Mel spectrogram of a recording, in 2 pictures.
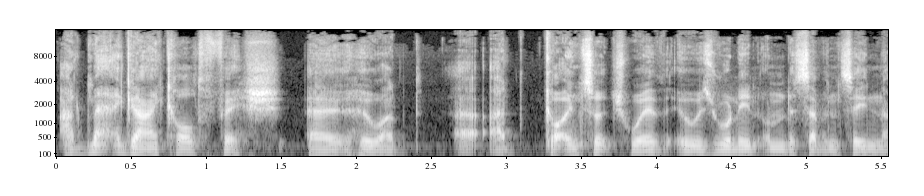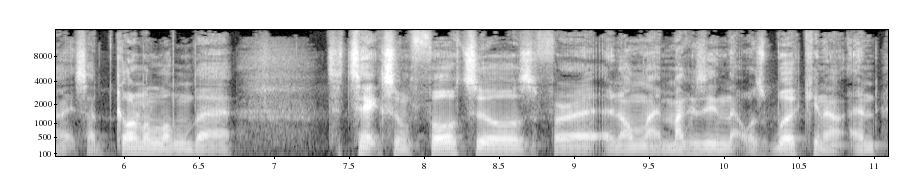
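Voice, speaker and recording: A middle-aged man with a softened Yorkshire accent, telling earnest stories of his years as a DJ and presenter in an interview. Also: low-pitched, moderate pace. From Yorkshire, England. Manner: energetic, earnest, some restarts. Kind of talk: interview answers, storytelling. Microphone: studio microphone.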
